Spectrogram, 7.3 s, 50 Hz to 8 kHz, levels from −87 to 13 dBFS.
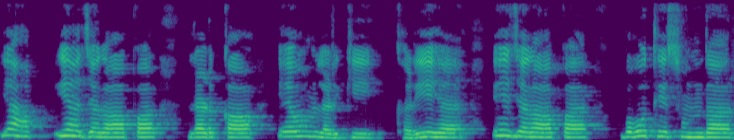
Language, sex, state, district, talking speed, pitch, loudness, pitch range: Hindi, female, Bihar, Lakhisarai, 130 wpm, 245 Hz, -15 LUFS, 235-275 Hz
